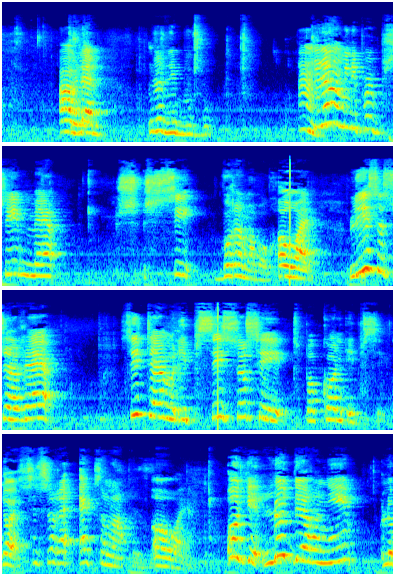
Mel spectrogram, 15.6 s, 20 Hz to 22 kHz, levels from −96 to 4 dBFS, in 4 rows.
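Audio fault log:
6.78 s and 9.97 s: file header played as audio. Each point is a sharp, loud click where a new piece of the stream begins, as leftover WAV header bytes are read as sample values, producing an abrupt spike unrelated to the surrounding signal level.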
